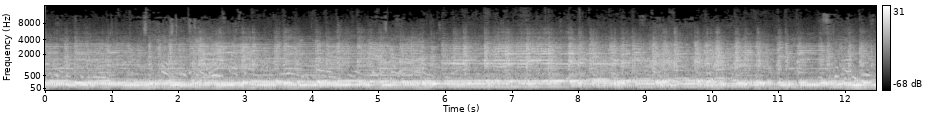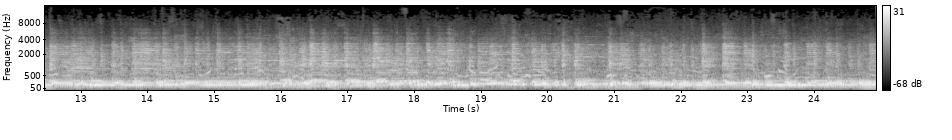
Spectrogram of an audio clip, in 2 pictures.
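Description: Solo amplified guitar playing an instrumental break in a blues song, heard through a stage PA: plucked notes with a strong low bass line beneath them.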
